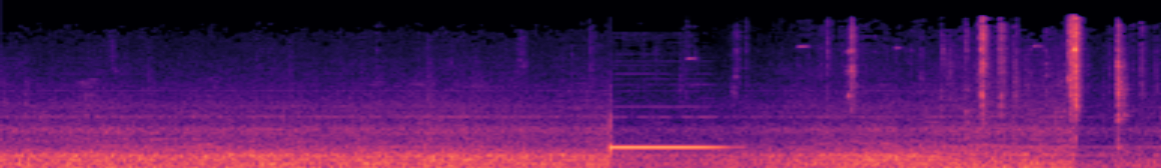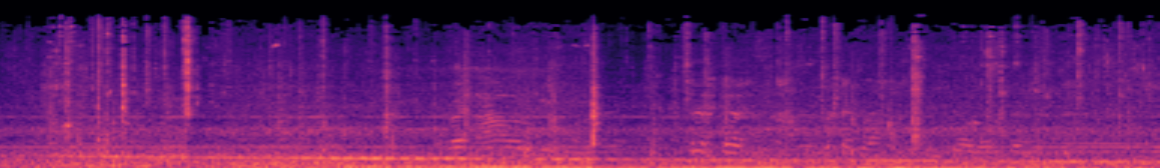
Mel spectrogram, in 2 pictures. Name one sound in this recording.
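A jet engine hums steadily outside an aircraft cabin.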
